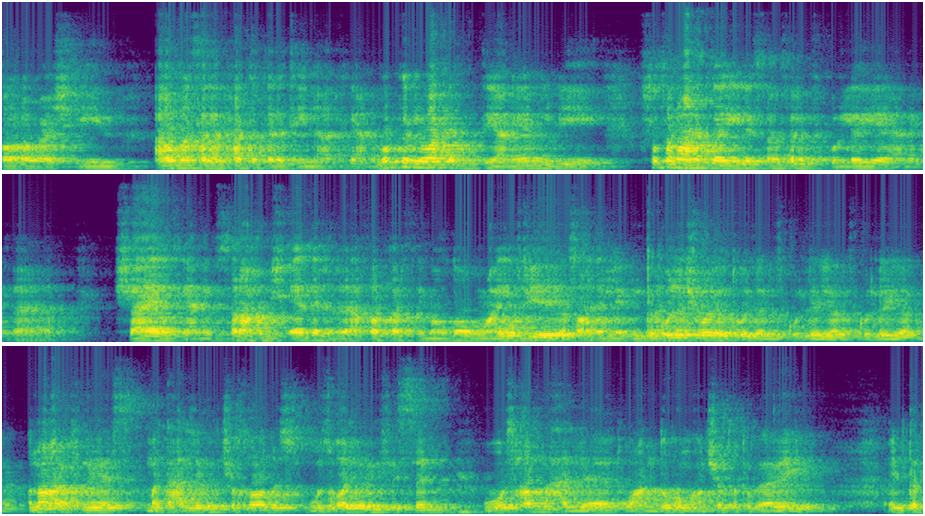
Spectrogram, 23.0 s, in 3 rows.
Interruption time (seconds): 11.7 s

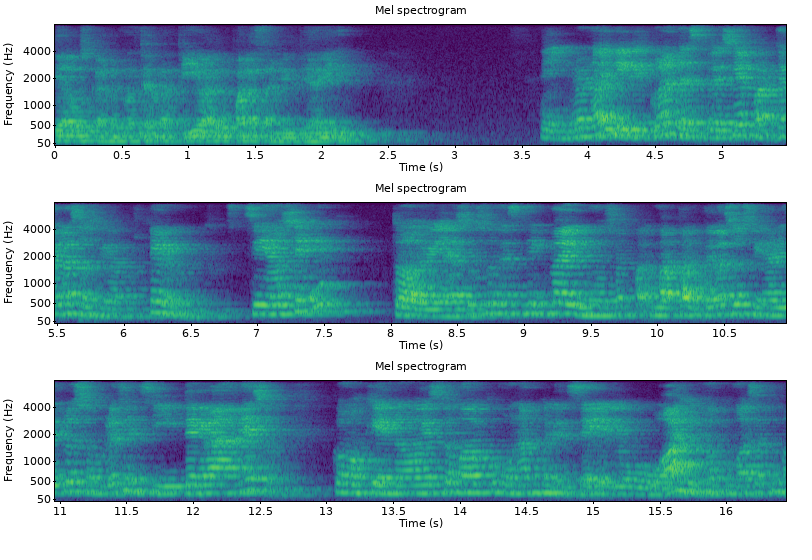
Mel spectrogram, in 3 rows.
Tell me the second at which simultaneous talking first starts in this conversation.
none

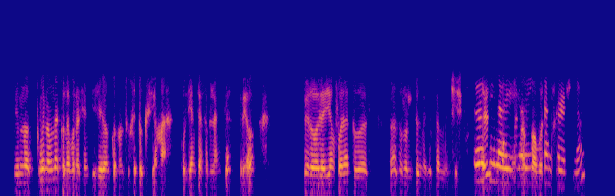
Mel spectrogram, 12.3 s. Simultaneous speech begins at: 9.5 s

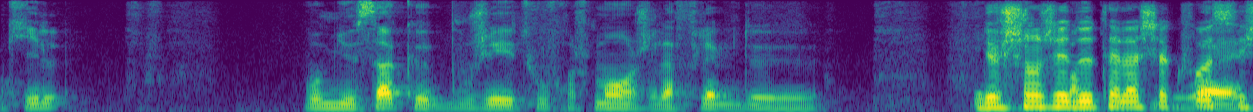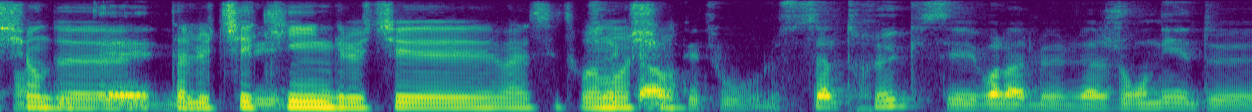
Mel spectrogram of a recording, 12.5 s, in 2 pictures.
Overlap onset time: 4.9 s

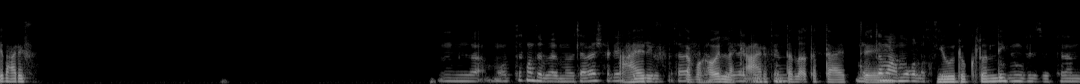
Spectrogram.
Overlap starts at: 6.2 s

